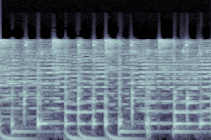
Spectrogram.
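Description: An instrumental passage of Rajasthani folk bhajan music. Held melodic notes sound over a quick, even drum rhythm, with deep drum strikes that drop in pitch.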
